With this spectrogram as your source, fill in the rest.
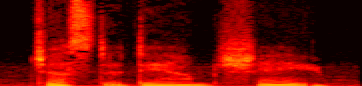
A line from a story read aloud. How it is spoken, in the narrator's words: muttered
